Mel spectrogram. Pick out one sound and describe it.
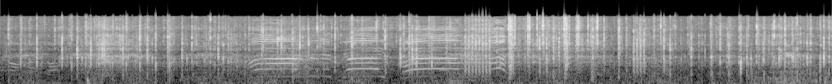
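Paintball guns fire in quick bursts of sharp pops.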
